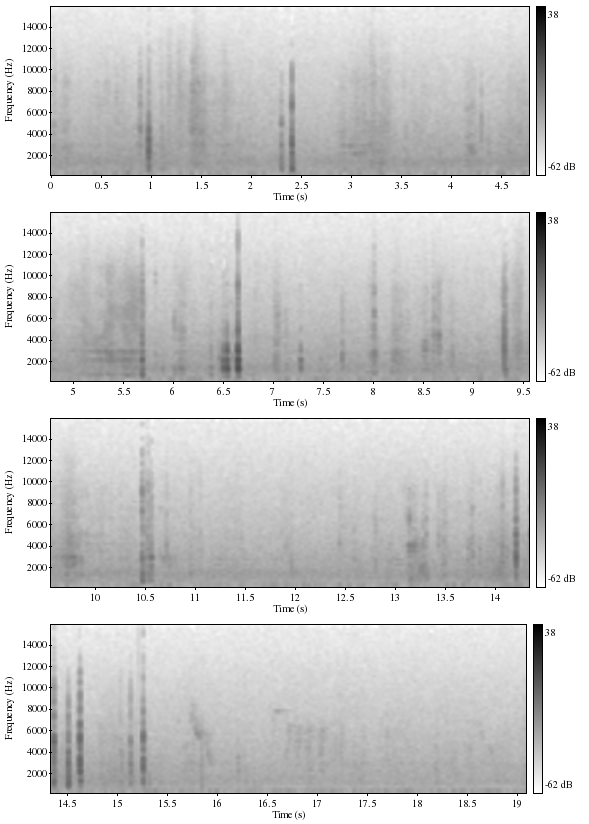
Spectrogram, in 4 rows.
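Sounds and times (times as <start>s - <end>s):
steady low hum: 0.0s - 19.0s
sharp creaks and clicks: 5.2s - 7.4s, 9.3s - 10.8s, 13.1s - 15.4s.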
